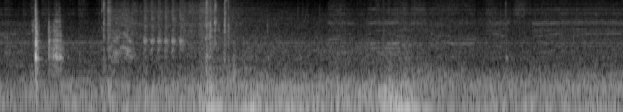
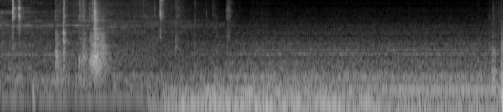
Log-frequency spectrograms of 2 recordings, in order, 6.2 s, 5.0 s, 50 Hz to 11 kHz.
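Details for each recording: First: Car that idles roughly after cold start, recurring each spring after air conditioner use: engine catches then idles low and lumpy, nearly stalling, needing throttle to keep running; clears once driving. Suspected throttle body, IAC valve or mass air flow issue, unconfirmed. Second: Fuel-injected car that used to idle rough and stall after air-conditioner use, after cleaning the throttle body, IAC valve and MAF sensor: steady, even low idle hum with no stumbles or dips; 18 miles driven smooth since. Normal idle after repair.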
